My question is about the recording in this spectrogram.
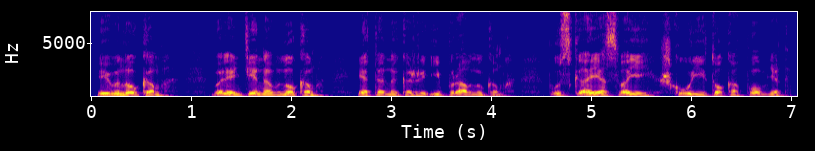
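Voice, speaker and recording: A man voicing a coarse, grumpy old man in his eighties who is dying, talking gruffly in short, breathless phrases. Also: fairly low pitch, expressive, measured pace, darkish tone, no room sound, clean studio sound, voice pushed up, full character voice. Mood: grumbling.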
